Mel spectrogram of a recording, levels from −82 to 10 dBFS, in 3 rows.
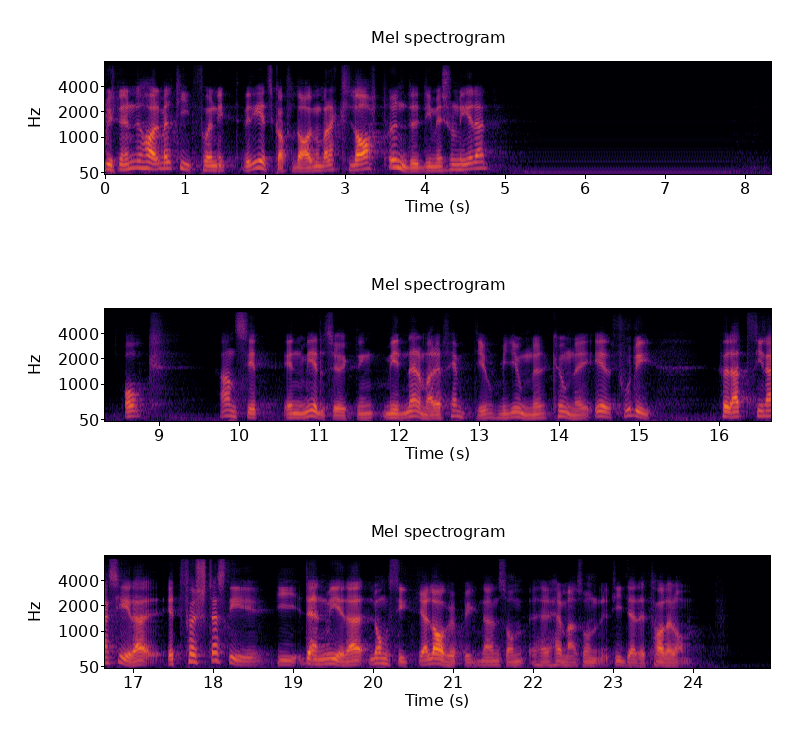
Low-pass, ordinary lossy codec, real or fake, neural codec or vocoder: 7.2 kHz; none; fake; codec, 16 kHz, about 1 kbps, DyCAST, with the encoder's durations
